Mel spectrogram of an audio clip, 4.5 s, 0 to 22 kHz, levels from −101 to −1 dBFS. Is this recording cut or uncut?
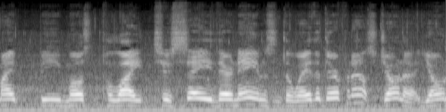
uncut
